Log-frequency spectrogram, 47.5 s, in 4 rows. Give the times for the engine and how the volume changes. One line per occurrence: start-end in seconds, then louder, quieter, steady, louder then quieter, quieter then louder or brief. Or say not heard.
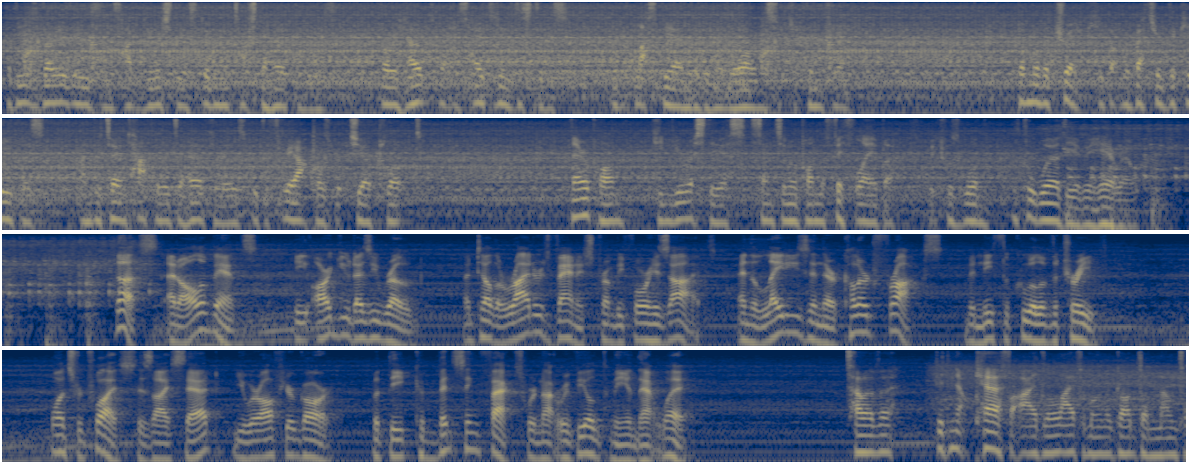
0.0-47.4 quieter.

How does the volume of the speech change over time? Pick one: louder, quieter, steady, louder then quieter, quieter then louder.
steady.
